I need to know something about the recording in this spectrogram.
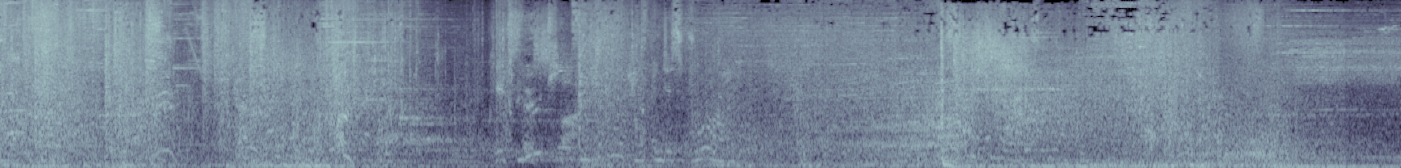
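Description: Fantasy battle effects crackle and boom in quick bursts.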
